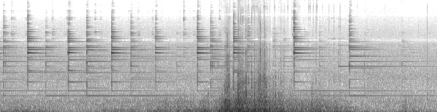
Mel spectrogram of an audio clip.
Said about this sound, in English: Okay, the car is gone. If that sounds good, that wind with the bells, that might be cool. You could loop that as you know what I mean, right?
